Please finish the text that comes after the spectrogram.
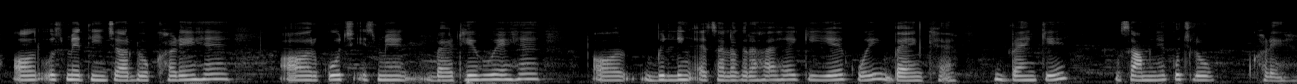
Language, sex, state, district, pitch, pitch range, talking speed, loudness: Hindi, female, Bihar, East Champaran, 205 Hz, 195-225 Hz, 145 wpm, -27 LUFS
